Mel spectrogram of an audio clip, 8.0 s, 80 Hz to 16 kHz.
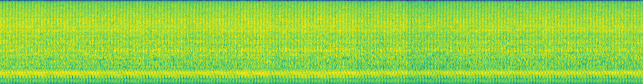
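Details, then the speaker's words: Belt-driven air compressor on a scrap-saved single-phase motor at 240 V, after the crossed capacitor wiring (start cap fitted in place of run cap) was fixed. Steady even pumping chug at about 3.5 per second over a constant hum, no knocks or squeal; current drops as oil warms. "So you notice how the current draw went down as it ran? Part of that's because that compressor oil warms up and there's less you know, losses in the compressor mechanically as the oil gets warm."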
